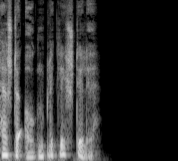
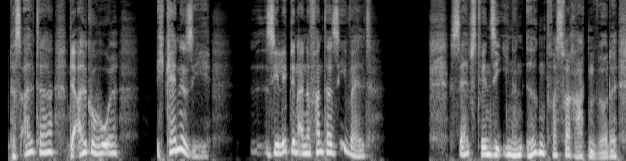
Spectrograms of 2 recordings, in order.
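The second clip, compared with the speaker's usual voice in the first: earnest, higher-pitched persuasion; lightly voiced pleading nephew; 7 semitones higher than usual. A narrator's reading. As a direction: plead your case to a dangerous man.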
